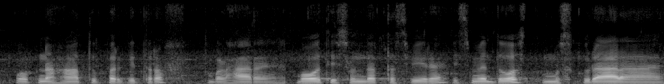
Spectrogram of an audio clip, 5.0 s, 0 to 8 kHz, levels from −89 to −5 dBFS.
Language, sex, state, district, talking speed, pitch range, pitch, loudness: Hindi, male, Uttar Pradesh, Varanasi, 230 wpm, 120-130 Hz, 125 Hz, -34 LUFS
